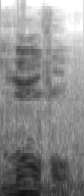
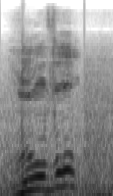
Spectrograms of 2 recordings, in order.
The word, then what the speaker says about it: Louisville: north into louisville actually i don't think they pronounced the i i think it's louisville louisville i guess kentucky's really big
